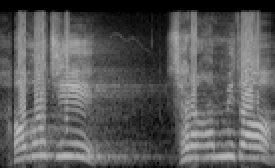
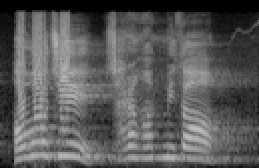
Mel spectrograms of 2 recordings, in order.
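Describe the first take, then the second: Both takes have the same delivery.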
